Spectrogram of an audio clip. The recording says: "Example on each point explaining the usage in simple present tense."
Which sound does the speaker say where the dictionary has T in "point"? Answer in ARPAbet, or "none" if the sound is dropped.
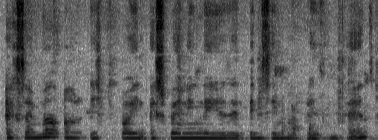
none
